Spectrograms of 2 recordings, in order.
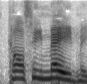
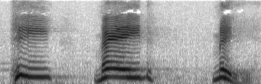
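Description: First: Said in the usual way. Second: "He... made... me" slowly, each word set apart; say-along. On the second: Shown as a demonstration. Preacher leads congregation in repeating, spaced-out words. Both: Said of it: "Can you say that?".

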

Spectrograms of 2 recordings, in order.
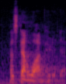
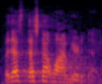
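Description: First: Dropped low and soft, almost to himself; quiet repeat. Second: Said in the usual way. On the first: Acted. Preacher repeating to the congregation, low and soft. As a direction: let the repeat fall much lower and softer.

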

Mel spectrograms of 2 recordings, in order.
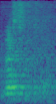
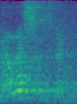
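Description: First: Much softer, near-whispered "Listen to me"; softer still, an intimate plea to listen; hushed repeat. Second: Said in the usual way. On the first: Acted. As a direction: drop it almost to a hush to pull them close.

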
